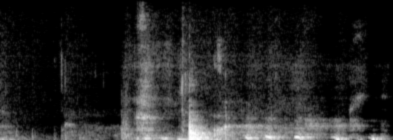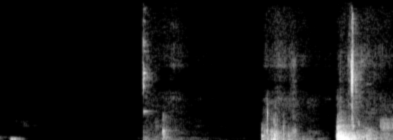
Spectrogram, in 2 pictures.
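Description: An elderly woman sips tea from a glass.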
